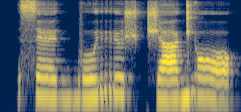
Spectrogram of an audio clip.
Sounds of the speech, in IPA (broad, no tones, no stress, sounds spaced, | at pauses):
s ɛː ɡ b o rʲ ɔ ʃ t͡ʃ a ɡ j ɔː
